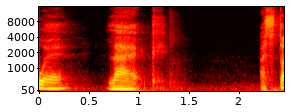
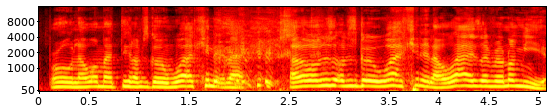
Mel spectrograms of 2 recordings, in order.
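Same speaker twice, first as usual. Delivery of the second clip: exasperated disbelief; 7 semitones higher, 4 dB louder than usual. Retold or imitated. Defensive retold thoughts, laughing.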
